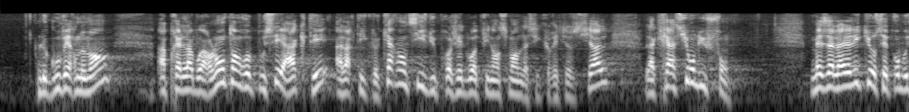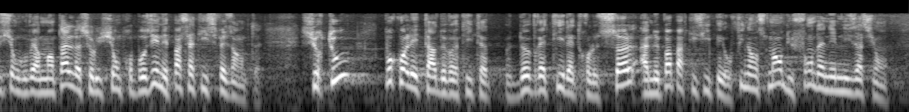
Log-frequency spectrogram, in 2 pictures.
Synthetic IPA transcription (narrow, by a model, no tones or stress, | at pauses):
ləɡuvɛʁnəmɑ̃apχɛlavwaʁlɔ̃t̪ɑ̃ʁəpuseaːkt̪ealaʁt̪ikləkaʁɑ̃t̪sis̬d̪ypχɔʒɛd̪lwad̪əfinɑ̃smɑ̃d̪əlasekʲyʁit̪esɔsjalːakχeasjɔ̃d̪yfɔ̃ | mɛzalalɛk̚t̪yːʁd̪əsɛt̪̚pχɔpozisjɔ̃ɡuvɛʁnəmɑ̃t̪alːasɔlysjɔ̃pχɔpozenɛpasat̪isfəzɑ̃t̪ | syʁt̪upuʁkwalet̪a | d̪əvʁɛt̪ilɛt̪χələsœlanəpapaʁt̪isipeofinɑ̃smɑ̃d̪yfɔ̃d̪ɛ̃d̪ɛmnizasjɔ̃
